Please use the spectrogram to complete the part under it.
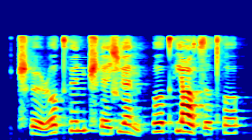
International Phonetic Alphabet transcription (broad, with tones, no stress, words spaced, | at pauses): ʈ͡ʂʰɻ̩˨˩ɻɤ˥ t̪ʰy˥nʈ͡ʂʰe˧˥ɪ̯ɕɥɛ˥˩n | ɤ˥t̪ʰjɑ˥˩ʊ̯t͡sɹ̩˧˥t̪ʰɤ˥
